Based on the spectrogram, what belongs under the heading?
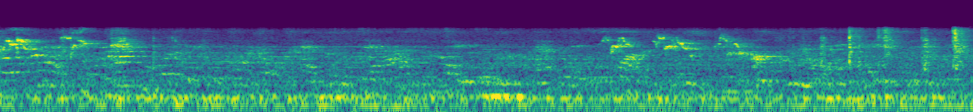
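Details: Two pet parakeets, a white male and a blue female, chatter with short, scratchy chirps and squeaks scattered through the clip, over a steady low hum and possibly faint voices.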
